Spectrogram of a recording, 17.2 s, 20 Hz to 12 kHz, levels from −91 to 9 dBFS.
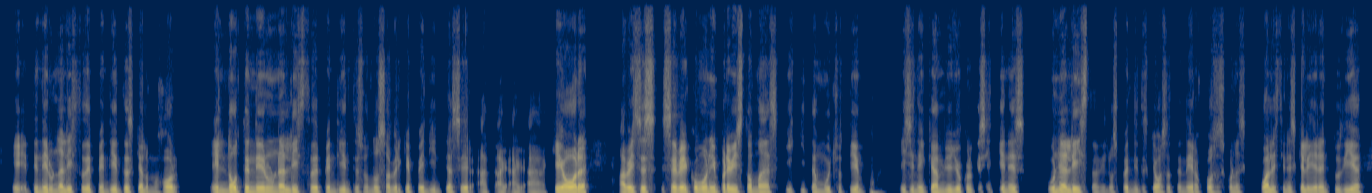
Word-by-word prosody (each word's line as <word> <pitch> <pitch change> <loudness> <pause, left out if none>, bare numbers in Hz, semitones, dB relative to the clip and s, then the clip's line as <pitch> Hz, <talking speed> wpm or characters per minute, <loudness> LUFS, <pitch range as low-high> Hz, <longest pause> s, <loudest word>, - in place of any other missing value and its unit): eh, 110 - -7
tener 110 +3 0
una 125 -1 +1
lista 115 +2 -2
de 120 - +4
pendientes 110 +2 -2
que, - - -2
a - - +3
lo 95 - -7
mejor, 110 +5 0 0.4
el 105 -1 -2
no 130 +6 +7
tener 135 -2 +4
una 130 -2 +3
lista 120 0 -1
de 110 - +3
pendientes, 105 0 -6
o 100 - -10
no 110 +2 -3
saber 105 -2 -5
qué - - -3
pendiente 105 0 -6
hacer 105 +2 -3
a 100 - -14
a-a 100 -1 -13
a - - -22
qué 115 - +5
hora, 115 +9 +9 0.4
a 105 - 0
veces 110 +3 +2
se 110 - +1
ve 110 +3 +6
como 140 -2 +2
un 140 - +4
imprevisto 125 -2 +2
más 125 +1 -1
y 130 - -13
quita 120 +1 -10
mucho 115 0 -7
tiempo. 110 - -6 0.3
Y - - -8
sin 110 -1 -7
en 105 - -2
cambio, 120 +4 0
yo 120 0 +1
creo 115 -3 -7
que - - -19
si - - -16
tienes 120 -1 -3 0.3
una 160 +7 +4
lista 115 -6 +1
de 90 0 -21
los 95 0 -16
pendientes 105 +1 -8
que - - -4
vas 100 -2 -3
a - - -10
tener, 105 +1 -6
o 100 - -9
cosas 105 +2 -7
con 115 - -10
las 100 -2 -12 0.2
cuales 110 -2 +3
tienes 115 -3 -11
que 115 - -2
lidiar 105 +1 -1
en 115 - -2
tu 105 - -10
día, 110 +5 0
110 Hz, 240 wpm, -24 LUFS, 105-120 Hz, 0.4 s, hora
